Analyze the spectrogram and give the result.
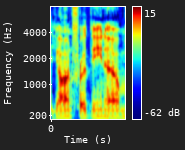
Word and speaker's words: Jan Frodeno: Jan Frodeno.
